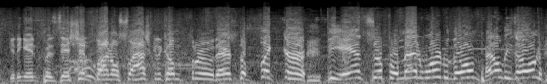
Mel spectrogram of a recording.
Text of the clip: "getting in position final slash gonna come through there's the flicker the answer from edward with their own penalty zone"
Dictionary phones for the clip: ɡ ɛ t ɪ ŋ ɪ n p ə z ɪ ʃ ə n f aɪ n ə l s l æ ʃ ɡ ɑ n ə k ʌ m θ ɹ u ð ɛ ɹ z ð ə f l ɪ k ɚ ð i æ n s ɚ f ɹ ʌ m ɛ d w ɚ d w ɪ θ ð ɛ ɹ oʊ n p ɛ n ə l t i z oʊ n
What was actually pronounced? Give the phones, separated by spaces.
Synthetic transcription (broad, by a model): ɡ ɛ t ɪ ŋ ɪ n p ə z ɪ ʃ ə n f aɪ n l s l æ ʃ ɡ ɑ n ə k ʌ m θ ɹ u ð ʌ ɹ z ð ə f l ɪ k ɚ ð i æ n s ɚ f ɹ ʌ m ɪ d w ɚ d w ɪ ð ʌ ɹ oʊ n p ɛ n l t i z oʊ n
